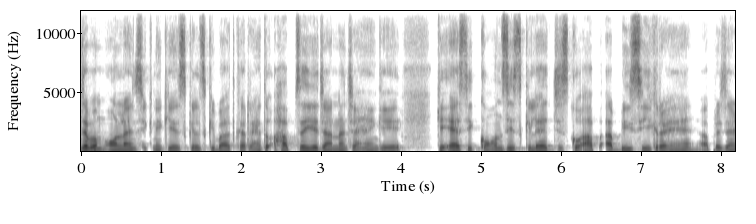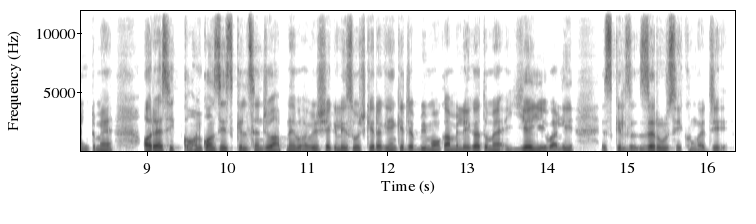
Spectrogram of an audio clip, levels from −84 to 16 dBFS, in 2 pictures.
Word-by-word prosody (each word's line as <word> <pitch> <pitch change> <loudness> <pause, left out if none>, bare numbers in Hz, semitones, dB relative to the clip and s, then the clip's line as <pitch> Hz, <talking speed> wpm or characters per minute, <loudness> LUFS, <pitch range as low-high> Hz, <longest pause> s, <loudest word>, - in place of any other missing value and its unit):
जब 130 +1 +9
हम 125 -1 +4
ऑनलाइन 115 +2 +3
सीखने 115 -1 -5
की 110 +1 -1
स्किल्स 105 0 -2
की - - -3
बात 95 0 0
कर 95 - -2
रहे 95 - -5
हैं, 105 - -5
तो - - +1 0.2
आपसे 150 +5 +1
ये 130 -1 +5
जानना 110 +2 0
चाहेंगे, 100 -1 -3 0.5
कि - - +1
ऐसी 125 +5 +3
कौन-सी 150 +4 +1
स्किल 120 0 -3
है 130 +1 +6
जिसको 115 -2 -1
आप - - -1
अभी 115 +5 +2
सीख 120 -1 +1
रहे 105 -1 +1
हैं 115 - -5
अ, - - -4
प्रेज़ेंट 105 0 -3
में? 105 0 -2 0.4
और 110 +3 +8
ऐसी 155 +5 +4
कौन-कौन 170 -5 +1
सी 135 - +2
स्किल्स 135 +7 -1
हैं, 135 - -3
जो 125 -1 +2
आपने 125 +2 -2
भविष्य 120 +6 -1
के 120 - -6
लिए 115 0 -1
सोच 105 -3 -1
के - - +4
रखी 105 +2 -5
हैं 120 +3 -2
कि - - -2
जब 100 - -3
भी 115 - -3
मौका 110 +3 +2
मिलेगा 95 +3 +1
तो - - -3
मैं 110 - -2
ये-ये 125 +5 +3
वाली 110 +7 -2 0.5
स्किल्स 115 +3 -5 0.2
ज़रूर 100 -3 +3
सीखूँगा? - - -9
जी। - - -7
115 Hz, 215 wpm, -23 LUFS, 105-130 Hz, 0.5 s, जब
